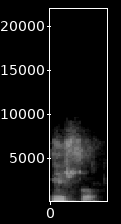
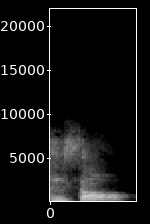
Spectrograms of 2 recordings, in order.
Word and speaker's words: Issa: No, I'm saying Issa is Jesus's real name. Issa. Issa. Not Esau. Isa.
